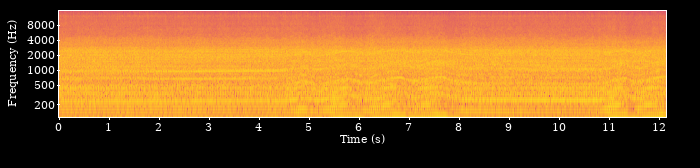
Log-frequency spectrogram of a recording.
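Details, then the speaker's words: Renault Trafic, rebuilt junkyard C1J S 7000 engine unrun about 15 years, cold day, original cracked distributor cap: uneven, lumpy idle that stumbles when blipped. "en gros le 3 et le 4 je les ai inversés et en plus il tournait du coup sur 1 2 et c'est tout mais tourner déjà très bien"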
